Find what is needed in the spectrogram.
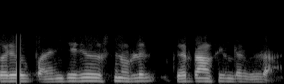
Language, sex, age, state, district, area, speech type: Malayalam, male, 60+, Kerala, Idukki, rural, conversation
